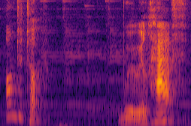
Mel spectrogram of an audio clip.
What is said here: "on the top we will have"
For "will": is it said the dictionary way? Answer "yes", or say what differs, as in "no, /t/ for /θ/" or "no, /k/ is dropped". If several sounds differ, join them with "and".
yes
